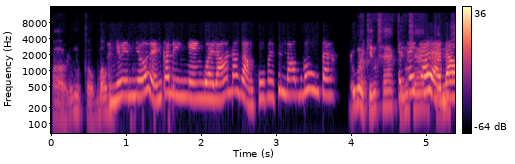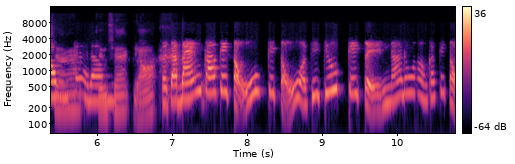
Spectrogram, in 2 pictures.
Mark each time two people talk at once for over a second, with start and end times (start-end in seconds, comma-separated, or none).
4.6-6.2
